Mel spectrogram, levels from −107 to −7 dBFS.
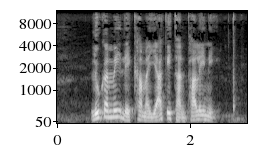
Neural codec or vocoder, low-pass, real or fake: none; 10.8 kHz; real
